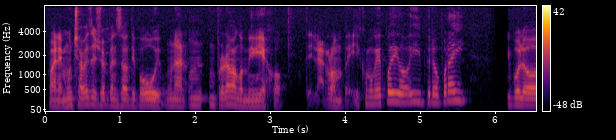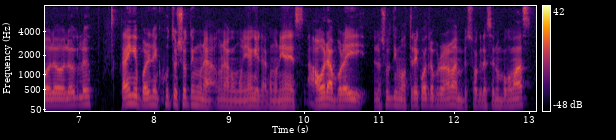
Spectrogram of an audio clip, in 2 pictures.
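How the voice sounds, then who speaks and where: A man with a Rioplatense Argentine accent hosting a stream, asking questions in halting, filler-heavy phrases. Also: mid-range voice, clean tone. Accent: Rioplatense Spanish. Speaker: stream host. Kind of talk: casual interview on a stream.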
